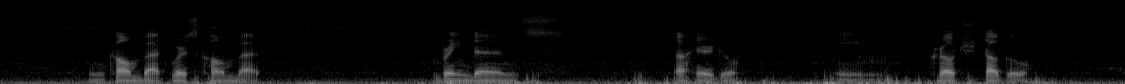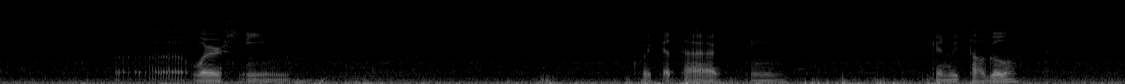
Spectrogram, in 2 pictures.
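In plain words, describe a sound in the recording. A young man talks calmly and close to a microphone, in short bursts.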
